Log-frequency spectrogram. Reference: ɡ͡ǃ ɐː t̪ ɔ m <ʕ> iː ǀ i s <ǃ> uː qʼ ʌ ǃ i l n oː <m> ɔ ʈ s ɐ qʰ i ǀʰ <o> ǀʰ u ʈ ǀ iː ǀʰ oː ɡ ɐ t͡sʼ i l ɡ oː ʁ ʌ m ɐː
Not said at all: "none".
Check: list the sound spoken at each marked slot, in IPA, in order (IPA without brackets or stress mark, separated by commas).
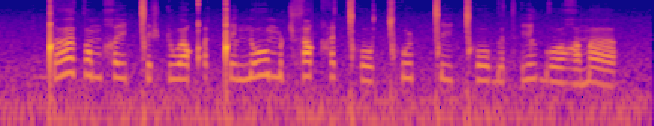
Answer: χ, ʈ, m, oː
